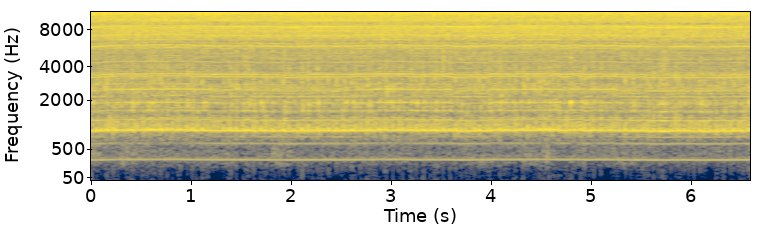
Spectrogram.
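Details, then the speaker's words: Vintage restored-then-repaired outboard, Monday start test; steady, even high-pitched two-stroke buzz with no misses or surging; 5-minute run done; running smoothly and healthy. "Watch your start right up. Just going to put it on start and motor runs perfect."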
